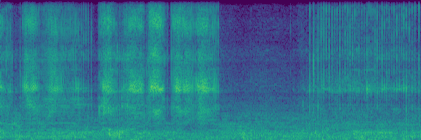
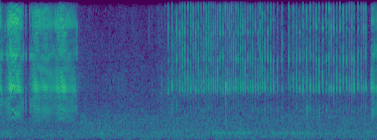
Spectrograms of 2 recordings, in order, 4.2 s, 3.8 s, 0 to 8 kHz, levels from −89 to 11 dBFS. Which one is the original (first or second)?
second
